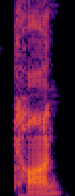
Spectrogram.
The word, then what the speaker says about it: Thanh: My name is Ton. It's pronounced like wonton, the food, except without the won, the first part.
